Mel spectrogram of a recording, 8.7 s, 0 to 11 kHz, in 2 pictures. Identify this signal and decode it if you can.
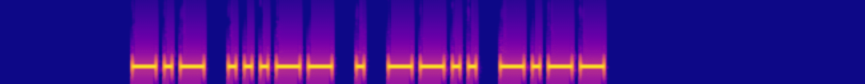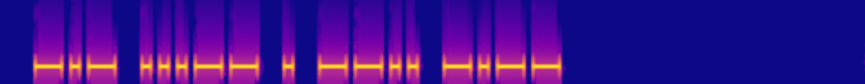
Morse code, heard as a keyed tone, about 28 wpm, 700 Hz. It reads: K3EZY K3EZY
